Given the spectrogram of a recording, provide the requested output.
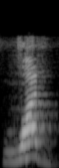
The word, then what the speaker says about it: what: don't pronounce t okay we don't pronounce t what day is it what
